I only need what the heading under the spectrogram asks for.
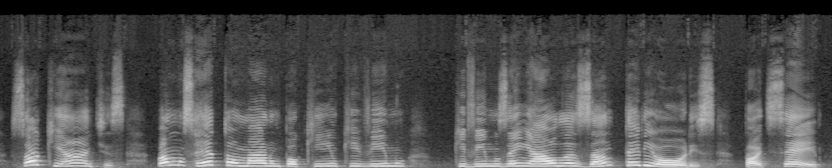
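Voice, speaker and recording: A Brazilian woman teaching a recorded lesson to her students. Her voice is high and she speaks slowly and deliberately, stressing each word. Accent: Brazilian Portuguese. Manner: slow, clearly stressed didactic delivery addressing students. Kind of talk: scripted video lesson.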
